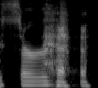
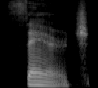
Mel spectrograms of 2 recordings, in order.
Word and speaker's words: Serge: He even said in this interview that when Americans say his name, he sounds electrical because they say surge. Yeah. That it's like Serge, it's not Serge.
